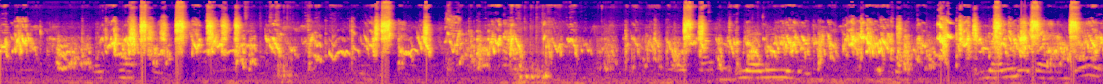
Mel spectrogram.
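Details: Australian budgerigars keep up a continuous, busy warble of thin chirps and raspy trills, varied and uneven in rhythm, some notes climbing high, with brief quieter gaps.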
